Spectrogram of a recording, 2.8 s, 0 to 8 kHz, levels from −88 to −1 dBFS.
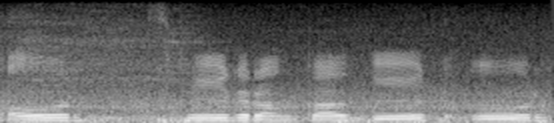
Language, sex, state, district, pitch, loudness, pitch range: Hindi, female, Chandigarh, Chandigarh, 175 Hz, -14 LUFS, 165-180 Hz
